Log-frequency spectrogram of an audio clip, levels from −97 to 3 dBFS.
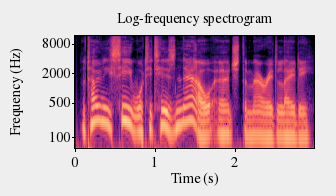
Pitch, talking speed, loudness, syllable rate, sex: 140 Hz, 220 wpm, -17 LUFS, 5.3 syllables/s, male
